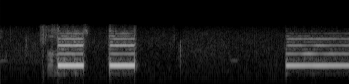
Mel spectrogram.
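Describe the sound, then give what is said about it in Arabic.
A telephone call is dialed and connected: two short, loud electronic beeps sound in quick succession, followed after a pause by a longer steady tone that keeps going to the end. “شكرا نتصل كريم”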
